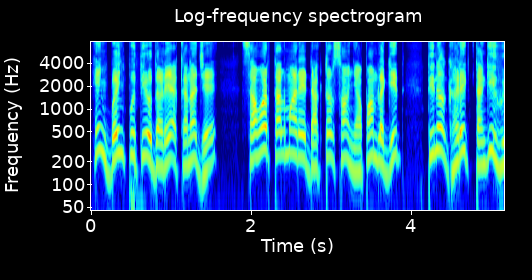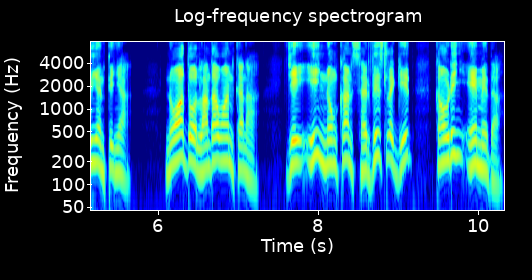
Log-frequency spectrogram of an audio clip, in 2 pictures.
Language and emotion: Santali, angry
